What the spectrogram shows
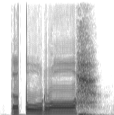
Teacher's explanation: Jadi bila kita berhenti, saya rasa semua maklum, memang kita akan berhenti dengan bunyi huruf ha. Ha simple bukan ha pedas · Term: ta marbutah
